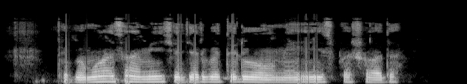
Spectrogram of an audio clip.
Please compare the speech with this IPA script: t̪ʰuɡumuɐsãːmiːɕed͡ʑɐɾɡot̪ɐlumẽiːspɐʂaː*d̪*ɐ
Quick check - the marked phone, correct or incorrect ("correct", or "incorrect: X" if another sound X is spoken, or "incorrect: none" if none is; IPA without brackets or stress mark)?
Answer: correct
